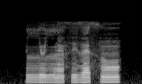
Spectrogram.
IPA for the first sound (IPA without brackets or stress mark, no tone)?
lː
